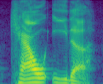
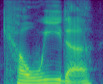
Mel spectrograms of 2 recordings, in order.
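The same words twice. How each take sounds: First: The name is said the local way. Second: The name is said a non-local way. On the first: The speaker calls it right. "Coweta, not Coweta" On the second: The speaker calls it wrong. "not Coweta"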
